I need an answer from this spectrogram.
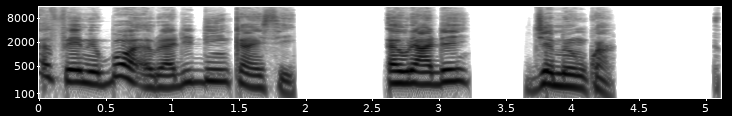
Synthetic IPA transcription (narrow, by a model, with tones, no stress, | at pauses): ɛ˦fe˦i˦mĩ˨bɔ˦˨æ˨wu˨ɾa˨dɪ˦dĩ˦ŋ̩˦kã˨n˨sḛ˨ | æ˨wu˨ɾa˨dɪ˦ | d͡ʑe˨mĩ˨ŋ̩˨kʷʰã̰˨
